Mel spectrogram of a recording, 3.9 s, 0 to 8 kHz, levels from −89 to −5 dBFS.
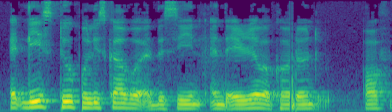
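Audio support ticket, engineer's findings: Unconcealed Bluetooth headset packet loss: abrupt dropouts at 0.80–0.82 s and scattered across 2.90–2.96 s, likely headset radio link. Waveform shows flat gaps with hard edges; spectrogram shows full-height vertical blank slices over the 8 kHz-limited mSBC band.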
